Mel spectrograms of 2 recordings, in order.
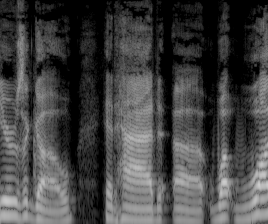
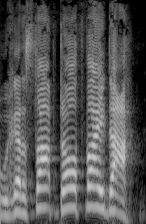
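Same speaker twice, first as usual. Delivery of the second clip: loud, high-pitched put-on Australian accent; 9 semitones higher, 6 dB louder than usual. Imagining an Australian dub of Star Wars: put-on Australian accent. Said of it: "the Australian cut of".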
